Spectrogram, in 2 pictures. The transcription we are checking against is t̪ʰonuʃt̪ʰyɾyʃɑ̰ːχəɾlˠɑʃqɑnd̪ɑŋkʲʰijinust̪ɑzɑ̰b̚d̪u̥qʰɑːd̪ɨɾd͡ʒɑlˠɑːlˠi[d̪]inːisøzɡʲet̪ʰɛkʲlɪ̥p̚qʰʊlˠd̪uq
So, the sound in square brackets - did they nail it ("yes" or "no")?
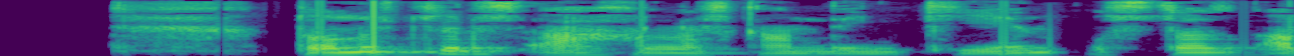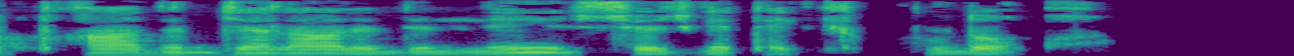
yes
